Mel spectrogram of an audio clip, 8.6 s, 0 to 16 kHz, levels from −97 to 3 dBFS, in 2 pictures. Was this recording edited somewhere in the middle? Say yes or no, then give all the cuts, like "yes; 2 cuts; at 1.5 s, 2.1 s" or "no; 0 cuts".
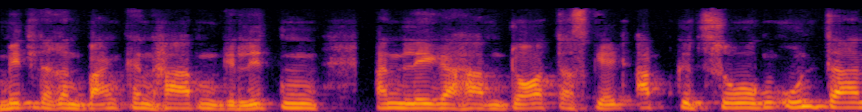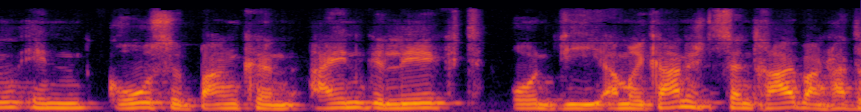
no; 0 cuts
